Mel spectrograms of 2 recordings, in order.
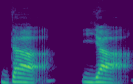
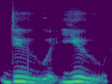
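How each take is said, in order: First: The vowels are a relaxed uh with dropped jaw. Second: The vowels are a full, lip-rounded oo sound. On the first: "So it becomes just a drop. Our jaw just drops down" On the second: "the oo sound, we need a lot of um, stress around our lips"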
